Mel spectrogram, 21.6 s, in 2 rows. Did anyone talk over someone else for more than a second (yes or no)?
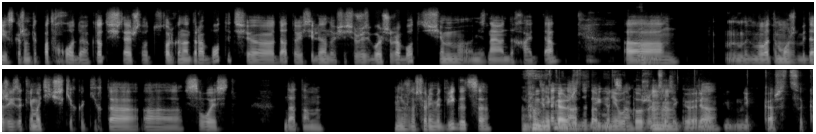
yes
